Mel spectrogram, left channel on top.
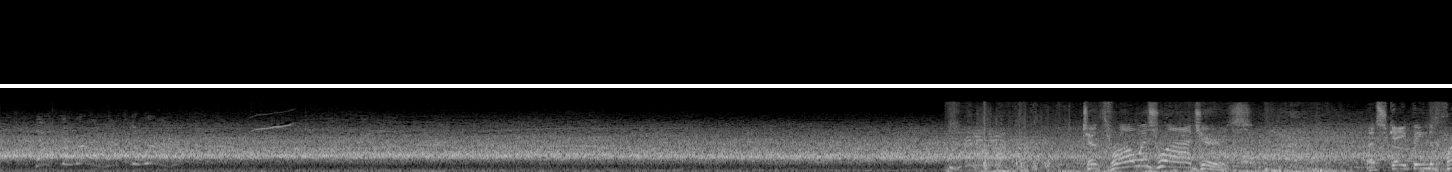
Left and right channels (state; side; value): silent; left; digital silence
